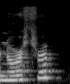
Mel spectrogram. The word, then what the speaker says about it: Northrup: Northrup.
